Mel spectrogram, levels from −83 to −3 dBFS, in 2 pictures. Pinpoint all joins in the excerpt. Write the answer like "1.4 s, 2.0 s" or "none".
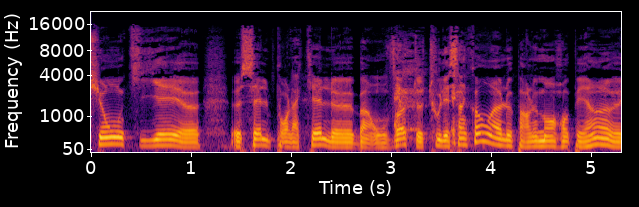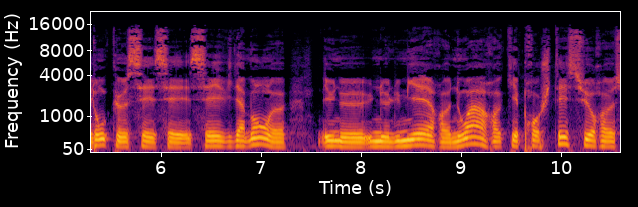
5.3 s, 7.8 s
